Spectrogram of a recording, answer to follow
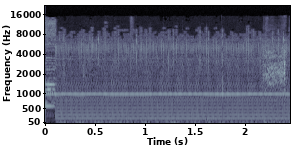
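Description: A steady hum made of several fixed tones over a low rumble, with no change in pitch or level, like electrical mains hum.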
